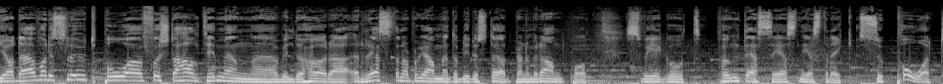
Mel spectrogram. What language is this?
Swedish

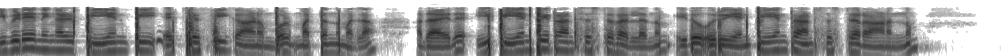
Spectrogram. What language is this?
Malayalam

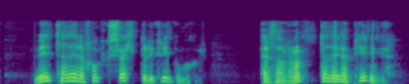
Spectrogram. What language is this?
Icelandic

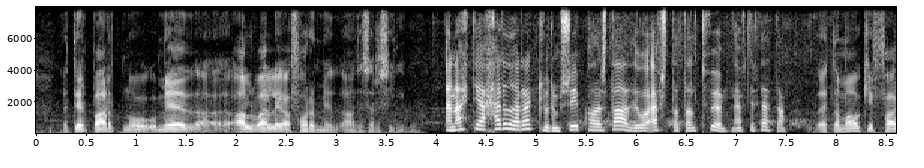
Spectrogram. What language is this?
Icelandic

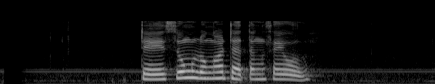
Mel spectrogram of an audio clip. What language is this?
Javanese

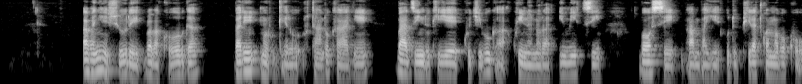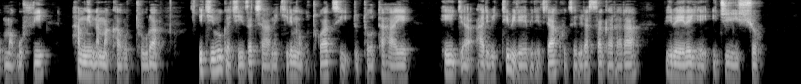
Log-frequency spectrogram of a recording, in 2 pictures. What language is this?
Rundi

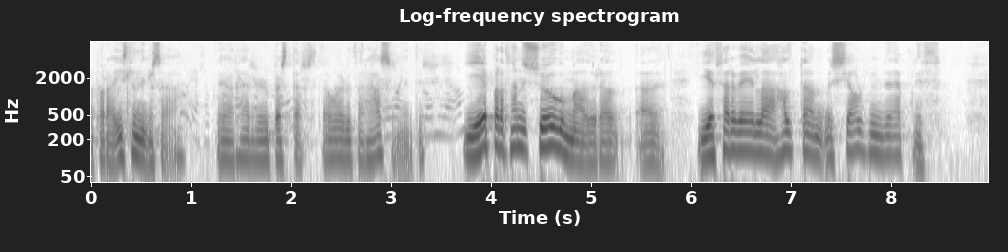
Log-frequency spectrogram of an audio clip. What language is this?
Icelandic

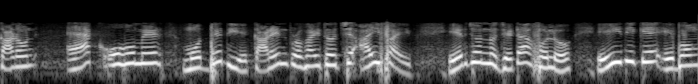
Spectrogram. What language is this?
Bangla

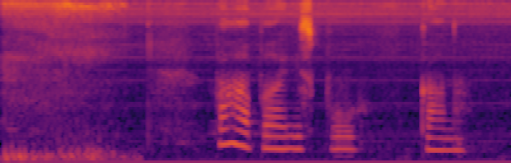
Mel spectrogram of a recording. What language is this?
Russian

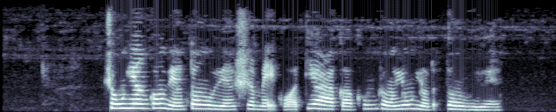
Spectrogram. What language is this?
Chinese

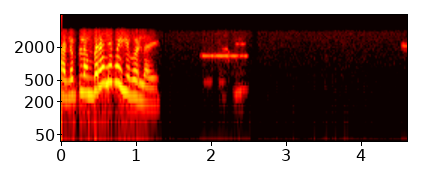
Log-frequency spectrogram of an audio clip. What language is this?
Dogri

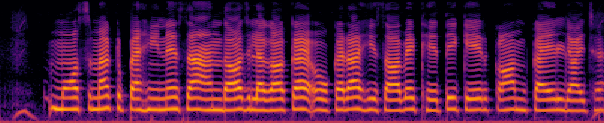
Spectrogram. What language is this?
Maithili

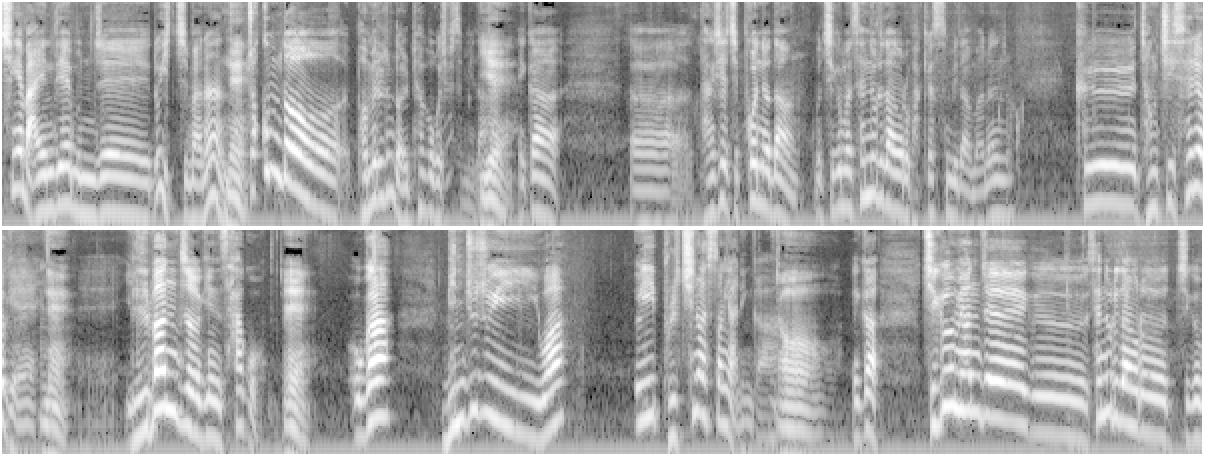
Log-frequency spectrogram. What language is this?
Korean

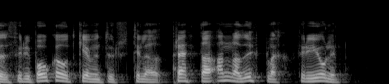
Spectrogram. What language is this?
Icelandic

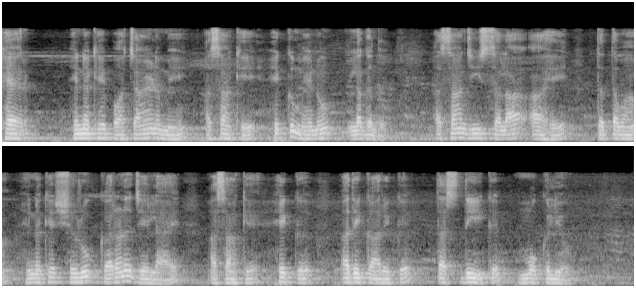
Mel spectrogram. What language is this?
Sindhi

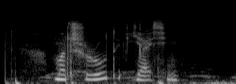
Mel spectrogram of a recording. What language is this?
Russian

